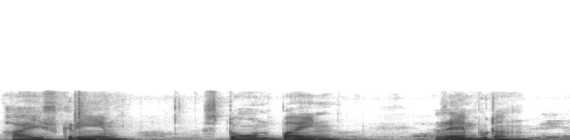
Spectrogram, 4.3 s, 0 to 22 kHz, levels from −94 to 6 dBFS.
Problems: none marked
